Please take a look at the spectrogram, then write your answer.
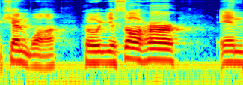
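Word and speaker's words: Shenhua: to finally meet that woman shinoah or shenwa that's he pronounced her name shenwa who you saw her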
